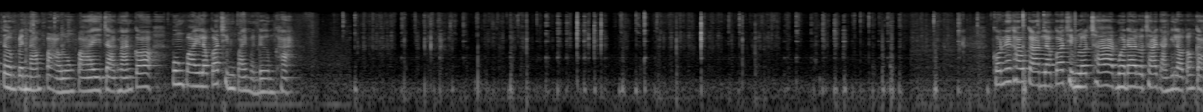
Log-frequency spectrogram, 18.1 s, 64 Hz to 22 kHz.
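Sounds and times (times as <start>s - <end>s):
spoon scraping ceramic bowl: 4.6s - 16.3s.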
